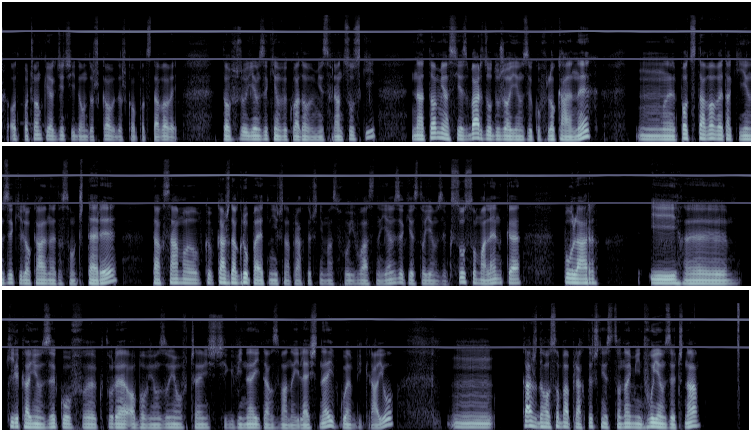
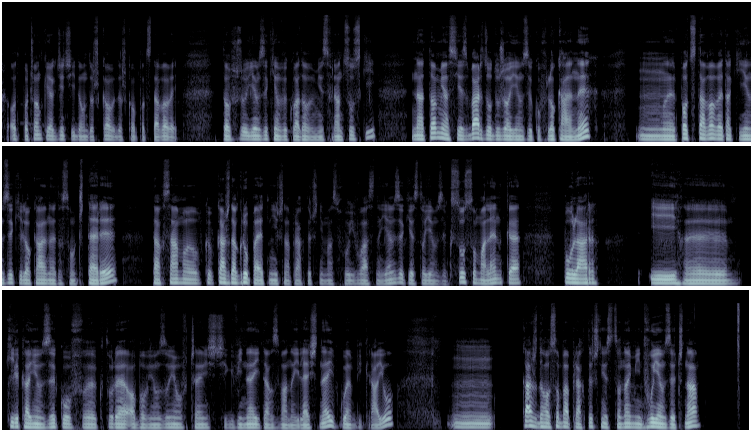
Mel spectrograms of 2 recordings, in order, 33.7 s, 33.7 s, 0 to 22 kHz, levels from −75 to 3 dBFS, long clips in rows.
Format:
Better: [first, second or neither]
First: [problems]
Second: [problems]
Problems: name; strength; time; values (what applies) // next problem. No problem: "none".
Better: second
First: high-pitched whine; loud; throughout; 9 kHz, 8 dB below the speech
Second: none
